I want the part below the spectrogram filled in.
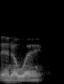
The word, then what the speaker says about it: Inoue: Definitely pronounced Inoue.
